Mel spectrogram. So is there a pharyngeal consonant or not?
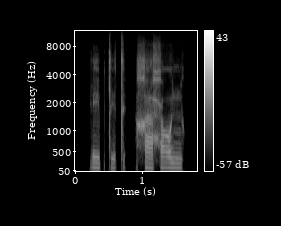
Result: yes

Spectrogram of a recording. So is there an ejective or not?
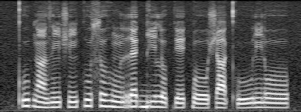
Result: yes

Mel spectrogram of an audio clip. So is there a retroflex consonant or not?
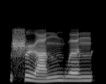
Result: yes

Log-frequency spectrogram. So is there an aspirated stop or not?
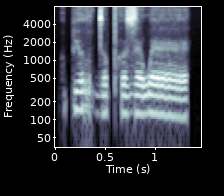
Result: yes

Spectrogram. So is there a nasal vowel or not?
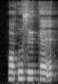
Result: yes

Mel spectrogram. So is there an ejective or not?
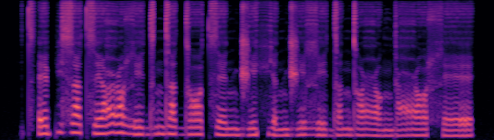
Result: yes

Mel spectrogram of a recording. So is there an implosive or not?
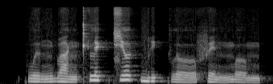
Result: no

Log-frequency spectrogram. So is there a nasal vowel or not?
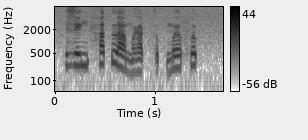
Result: no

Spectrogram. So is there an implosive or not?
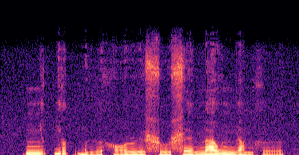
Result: yes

